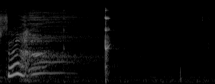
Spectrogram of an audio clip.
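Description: Two glasses clink together.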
